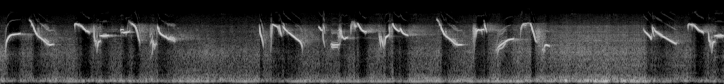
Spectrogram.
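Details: Black-throated canary song used for tutoring young canaries, recorded on a GoPro Hero 5: loud, high whistled notes, many sharply falling slurs and short rising sweeps, delivered in quick bursts separated by brief pauses, with faint low background hum.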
